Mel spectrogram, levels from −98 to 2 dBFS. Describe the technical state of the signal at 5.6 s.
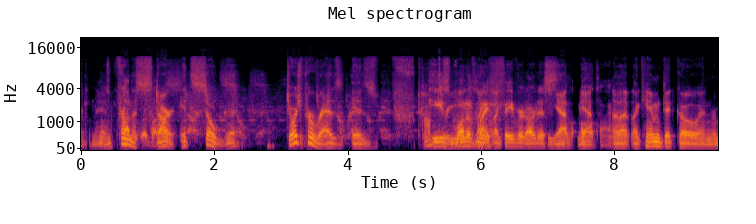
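At 5.6 s the signal is inside a stretch of feedback echo between two devices, running from 0.43 s to 6.43 s. The speech returns at intervals of around 400 ms, thinner and ringing, peaking about 17 dB below the direct speech. A second device in the room replays this microphone's audio, and the local echo canceller, which removes only its own playback, lets it through.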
